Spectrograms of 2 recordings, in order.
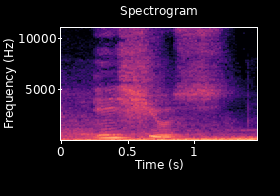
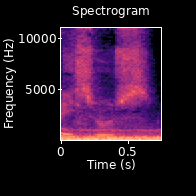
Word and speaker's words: issues: In my pronunciation, I said isus. Isus. Isus which is incorrect. But it should be issues. Issues. Issues. The mistake is in the middle sound. I simplified the word. This happened because the y sound is not common in Indonesian pairs.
